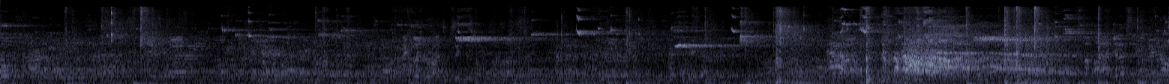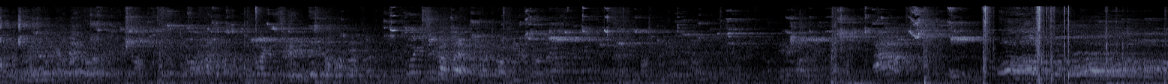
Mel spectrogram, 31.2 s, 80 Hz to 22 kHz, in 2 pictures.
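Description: Indoor volleyball play in a large, echoing sports hall: a run of sharp ball strikes and bounces, short squeaks from sneakers on the hardwood court, and players shouting and calling, loudest about 12 seconds in and again near the end.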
